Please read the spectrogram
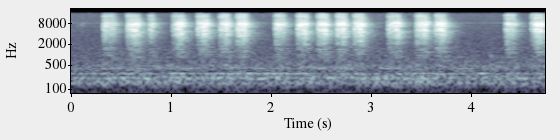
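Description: Loose scenic foliage flakes shaken from a container over a small model tree: a quick dry rustle, about four or five shakes a second, with a short pause near the end before two more.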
